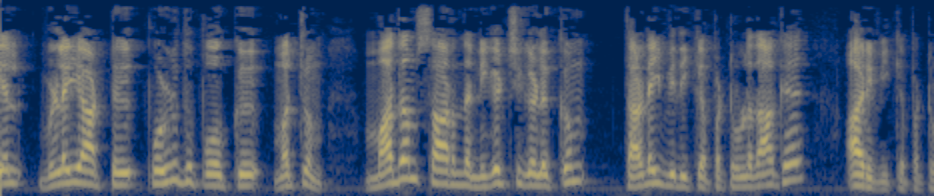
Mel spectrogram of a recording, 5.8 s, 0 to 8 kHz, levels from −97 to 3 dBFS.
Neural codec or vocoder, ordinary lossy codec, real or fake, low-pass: none; none; real; 7.2 kHz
